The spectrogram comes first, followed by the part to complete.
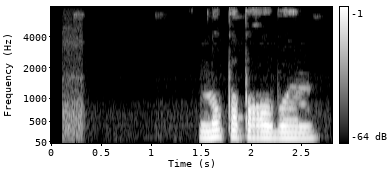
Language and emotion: Russian, neutral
